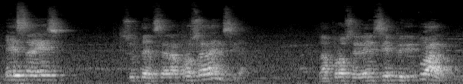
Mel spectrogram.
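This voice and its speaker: A man preaching a sermon, quizzing his congregation with call-and-response questions and reading scripture slowly with emphasis. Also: sits high, slight background noise. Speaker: pastor. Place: church sanctuary. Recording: very echoey church hall, distant mic.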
